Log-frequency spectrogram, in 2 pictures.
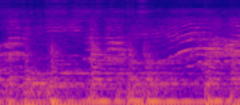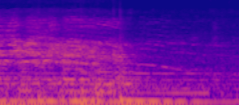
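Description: Folk dance music: a pulsing drum beat with jingling percussion and group singing, including a long sliding sung phrase in the middle. The drum stops about five seconds in.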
